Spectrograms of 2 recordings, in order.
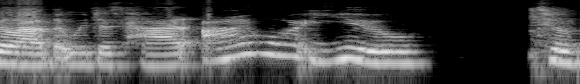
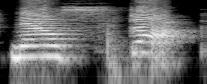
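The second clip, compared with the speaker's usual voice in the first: loud, higher command; king ordering the wild things to bed; Max ordering; 6 semitones higher, 7 dB louder than usual. Acted. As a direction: send them off sternly. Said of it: "Max said".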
